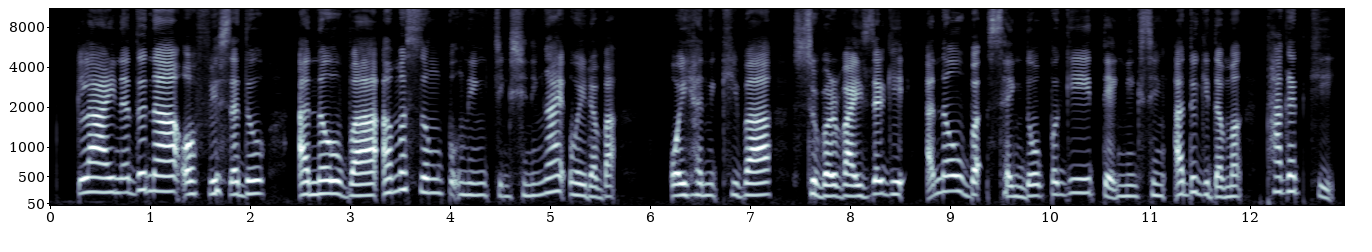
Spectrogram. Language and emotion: Manipuri, happy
